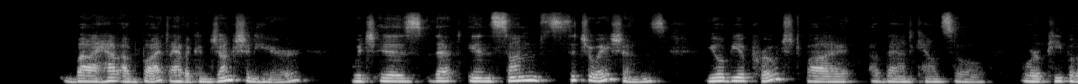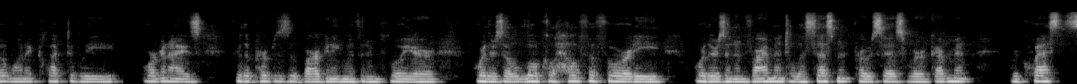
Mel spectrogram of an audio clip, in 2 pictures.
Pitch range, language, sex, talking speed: 125-150 Hz, French, male, 150 wpm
